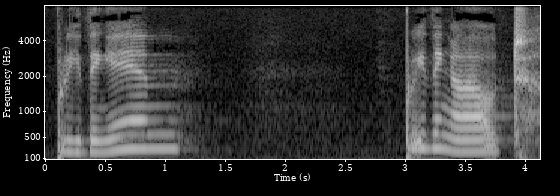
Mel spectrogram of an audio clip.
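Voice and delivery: soothing, unhurried breathing cues; calm meditative tone. Acted. Leads a guided meditation.

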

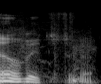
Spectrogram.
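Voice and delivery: a hint of a stuffy brooding hero; Ben Affleck with a cold. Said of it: "isso aí é o Ben Affleck com gripe". (leve imitação do Ben Affleck gripado)

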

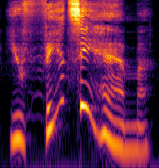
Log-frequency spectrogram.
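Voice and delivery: slow, stunned question; astonished, drawn-out question; shocked. Acted. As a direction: gasp it out in disbelief. Hermione shocked by Pansy's crush.

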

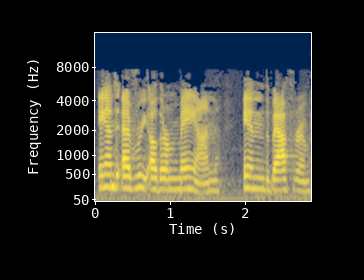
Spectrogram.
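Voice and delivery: usual speaking voice

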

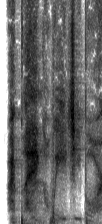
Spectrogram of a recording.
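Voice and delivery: hushed secret whisper; whispered quote. Retold or imitated. Retelling a sister's secret, whispered. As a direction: breathe it like a kid hiding. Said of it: "She probably said it, like, cuter".

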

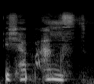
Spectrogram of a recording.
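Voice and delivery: very soft, fearful whisper. A narrator's reading. Charlotte confessing fear to Ben, tiny whisper. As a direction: whisper your fear almost soundlessly. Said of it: "flüsterte Charlotte".

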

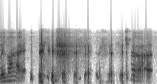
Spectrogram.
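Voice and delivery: high bursts of laughter between words; can't stop giggling; laughing fits. Real, not acted. Still laughing after the poem.

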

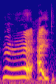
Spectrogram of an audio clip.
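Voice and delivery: high tearful squeak; mock crying kid. Kid caught cheating, high tearful whimper. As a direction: break into fake tears. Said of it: "And I was like".

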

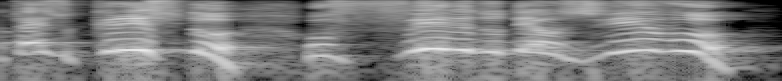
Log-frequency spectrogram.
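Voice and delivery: high, loud, slow proclamation; exclamação de Pedro. Retold or imitated. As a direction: shout it out as Peter's bold declaration. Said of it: "o Pedro salta e fala". (brado proclamado de Pedro, alto e agudo)

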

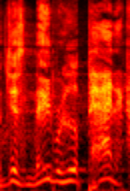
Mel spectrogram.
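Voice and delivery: ordinary talk, nothing marked

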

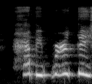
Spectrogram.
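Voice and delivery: high loud excited cheer; energetic scream. A narrator's reading. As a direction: shout it full of energy. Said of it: "she screams in her very energetic voice".

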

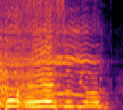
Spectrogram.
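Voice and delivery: high loud shocked cry; shocked shout. Real, not acted. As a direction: yell it in shock. Shocked exclamation over story.

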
